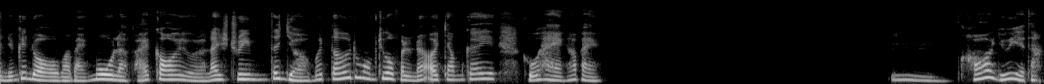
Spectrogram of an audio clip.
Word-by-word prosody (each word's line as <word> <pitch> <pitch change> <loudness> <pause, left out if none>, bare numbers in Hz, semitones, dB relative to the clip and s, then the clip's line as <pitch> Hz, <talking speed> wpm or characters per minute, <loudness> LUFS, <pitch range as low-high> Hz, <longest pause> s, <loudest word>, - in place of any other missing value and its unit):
những 190 +2 -2
cái 280 - +1
đồ 195 -7 +3
mà 170 - 0
bạn 175 +2 -4
mua 235 -1 +7
là 190 -4 -1
phải 190 +3 -2
coi 220 -1 +2
rồi 180 -3 -3
là 165 - -3
livestream 220 0 0
tới 270 +2 +3
giờ 175 -7 +1
mới 220 +6 -4
tới, 255 +5 +2
đúng 315 -2 0
hông? 265 -4 -1
Chứ 275 - 0
không 260 - +4
phải 205 - +1
là 190 - -4
nó 200 +3 -1
ở - - +3
trong 215 0 -5
cái 255 +3 -1 0.3
cửa 195 -1 -1
hàng 210 -4 -1
hả 220 - -3
bạn? 190 -7 -4 2.9
Ừm, 195 -6 -7 0.2
khó 265 +7 +1
dữ 215 - +1
vậy 245 -5 +1
ta! 210 - -5
215 Hz, 200 wpm, -21 LUFS, 190-235 Hz, 2.9 s, mua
